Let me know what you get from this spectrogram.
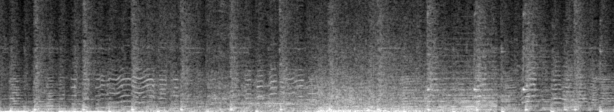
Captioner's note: spaceships flying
